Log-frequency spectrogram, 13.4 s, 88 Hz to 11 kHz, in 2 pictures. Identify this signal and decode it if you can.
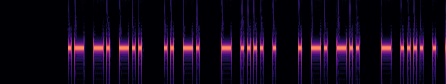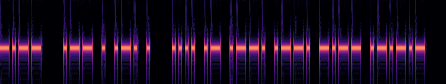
Morse code, heard as a keyed tone, about 25 wpm, 700 Hz. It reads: AND IN THE END THEY WERE HAPPY.
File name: practice / 25wpm / Sentences with 2-Word Phrases - 25wpm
